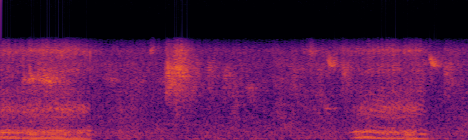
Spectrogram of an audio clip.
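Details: Adult man (dad) snoring during sleep: two loud, rough, low rumbling breaths separated by quieter breathing.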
